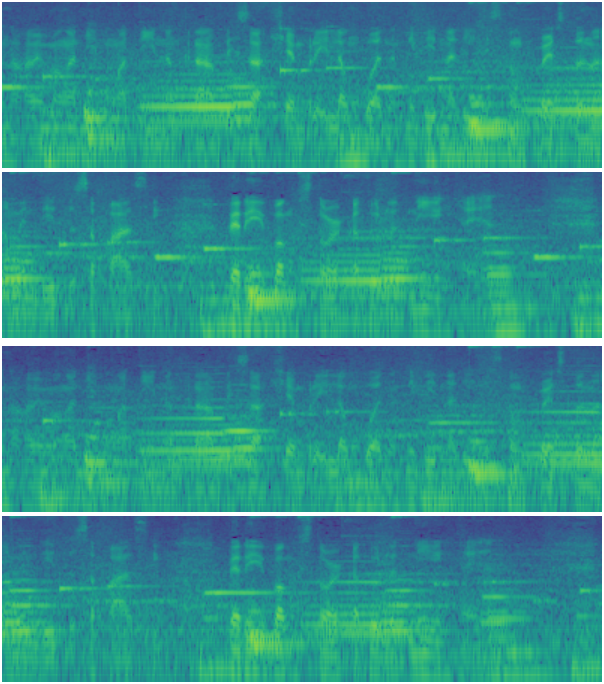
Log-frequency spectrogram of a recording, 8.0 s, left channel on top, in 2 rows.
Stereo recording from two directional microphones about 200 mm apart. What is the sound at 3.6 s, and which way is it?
Speech, 10° right (ahead or behind).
